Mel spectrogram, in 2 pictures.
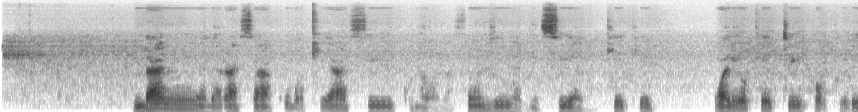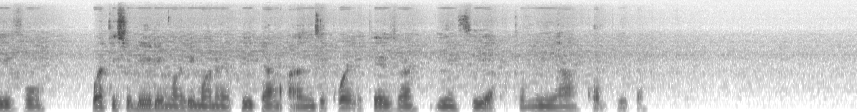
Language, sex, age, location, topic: Swahili, male, 18-24, Dar es Salaam, education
